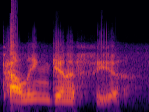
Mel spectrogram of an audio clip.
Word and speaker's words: palingenesia: The word is palingenesia. Did I pronounce it correctly? – You're really close. Palingenesia.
